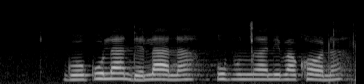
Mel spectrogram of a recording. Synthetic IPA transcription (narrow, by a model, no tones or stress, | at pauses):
ŋok̬ulandʱɛlanauɓuŋ͡ǀaniɓakʰɔːna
